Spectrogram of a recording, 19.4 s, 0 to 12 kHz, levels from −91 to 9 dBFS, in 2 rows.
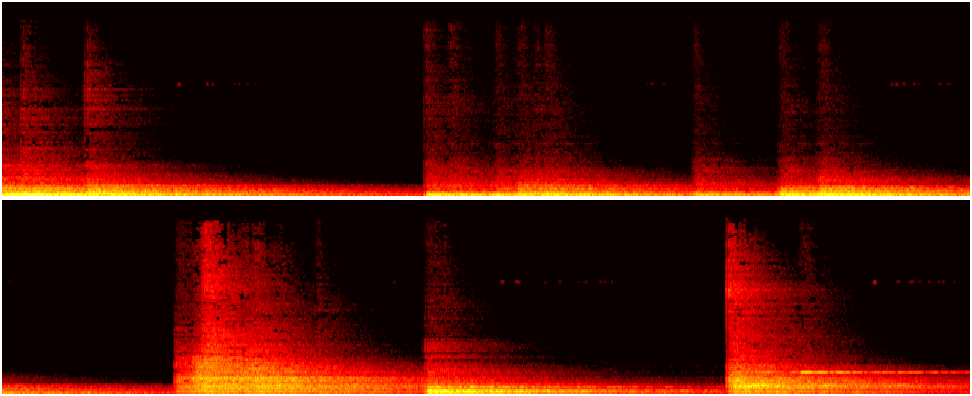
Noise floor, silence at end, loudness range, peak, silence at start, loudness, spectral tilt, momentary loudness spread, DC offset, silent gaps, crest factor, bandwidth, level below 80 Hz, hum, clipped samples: -47 dBFS; 0.15 s; 6 LU; -2 dBFS; 0 s; -22 LUFS; -9.5 dB/octave; 22 LU; under 0.1%; none; 20 dB; 9 kHz; -32 dBFS; none; under 0.1%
